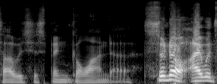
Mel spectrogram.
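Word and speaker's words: Ghallanda: pronounced and it's usually pronounced skalanda in which case the h is completely insignificant yeah exactly yeah that's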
